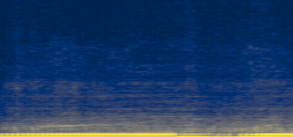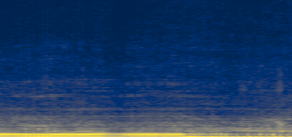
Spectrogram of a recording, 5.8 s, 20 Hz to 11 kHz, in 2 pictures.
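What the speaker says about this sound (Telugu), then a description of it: "దీనికి సౌండ్ చూడండి, ఎగ్జాస్ట్ మార్చాడు" A Hero Xpulse 200 4V motorcycle with a modified exhaust throbs loudly up close, rising and falling through repeated revs, its low engine pulse dominating throughout.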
